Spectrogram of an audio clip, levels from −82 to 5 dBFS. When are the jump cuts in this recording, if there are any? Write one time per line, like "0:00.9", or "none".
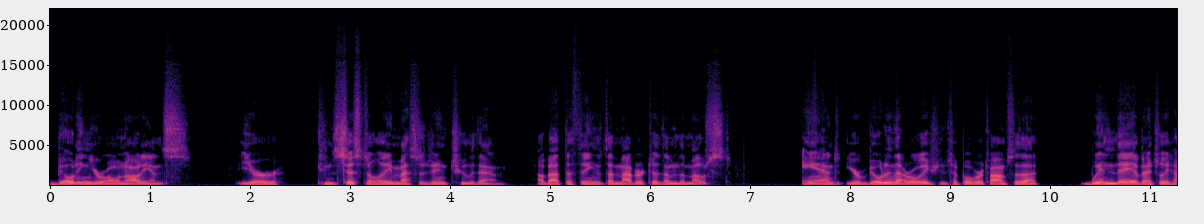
none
